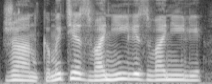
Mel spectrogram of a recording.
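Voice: mid-range voice, moderate pace, clear, resonant tone, lightly acted. A reader doing a nosy gossiping male friend. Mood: gossipy. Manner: gossipy, animated. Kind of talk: audiobook character voice.

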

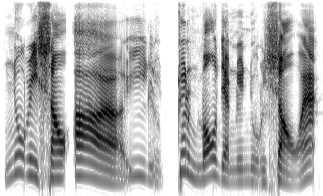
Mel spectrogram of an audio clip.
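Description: A man's voice: on the high side, expressive, measured pace, bright, forceful tone, no room sound, studio quality. A man with a Québécois accent hosting a radio show, rambling through absurd monologue and playful wordplay with lots of hesitations. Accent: Québécois French. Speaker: radio host. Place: radio studio.

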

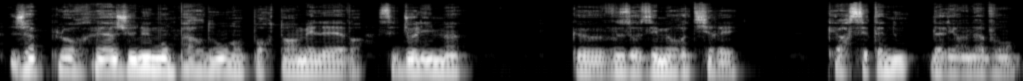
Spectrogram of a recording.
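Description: A man's voice: on the low side, steady tone, normal speed, mellow, natural voice. A man voicing a gallant young Spanish naval ensign, playful and mock-gallant.

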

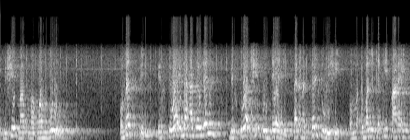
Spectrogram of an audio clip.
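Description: A man with an Egyptian Arabic accent teaches an Islamic creed lesson, asking himself questions and answering them quickly. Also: on the high side, slight background noise. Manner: rapid, asks and answers his own questions. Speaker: religious teacher. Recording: dull echoey hall recording.

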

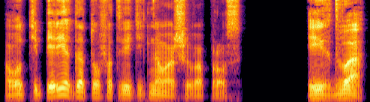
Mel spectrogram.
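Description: A man reading the part of a polite, condescending male alien official who lectures smoothly. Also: a bass voice, very animated, moderate pace, no room sound, studio quality, full character voice. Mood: lecturing.

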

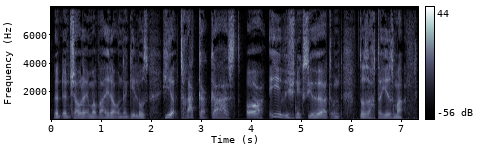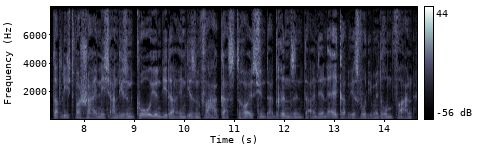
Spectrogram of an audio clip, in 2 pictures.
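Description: A man plays a chatty lab assistant who grumbles on and on in a broad Rhineland accent, losing track of names as he goes. His low voice is gravelly and husky throughout. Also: moderate pace, a little mellow. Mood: grumbling. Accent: Rhineland German. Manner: rambling, fumbling for names, complaining. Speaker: podcast character. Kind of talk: comic character monologue.

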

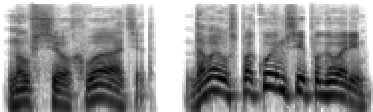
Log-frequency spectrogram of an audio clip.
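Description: A man's voice: mid-range voice, big pitch swings, brisk, dry recording, studio quality, voice pushed up. A man doing a stubborn young tsarevich. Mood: defensive. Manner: argumentative, defensive.

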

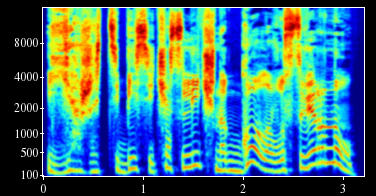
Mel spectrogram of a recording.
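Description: A woman's voice: fairly low pitch, very animated, unhurried, dry recording, studio quality, pitched below the performer's own voice. A woman voicing a stern, fiery middle-aged mother in an audiobook, speaking sharply and scoldingly. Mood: stern, angry. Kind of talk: audiobook character voice.

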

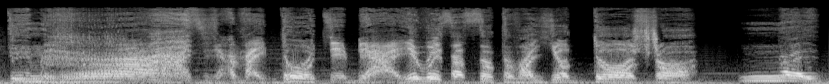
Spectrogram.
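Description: A demon that has taken over a child speaks in a thick, layered voice that sounds more than one being at once. It is extremely deep and slow, spitting threats and curses, with music audible behind it. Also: male voice, sing-song, gravelly, exaggerated voice. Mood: raging threats. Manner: snarling, threatening, shouting. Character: raging demon possessing a boy. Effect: demonic layered voice, deep and distorted. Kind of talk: audiobook character voice.

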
